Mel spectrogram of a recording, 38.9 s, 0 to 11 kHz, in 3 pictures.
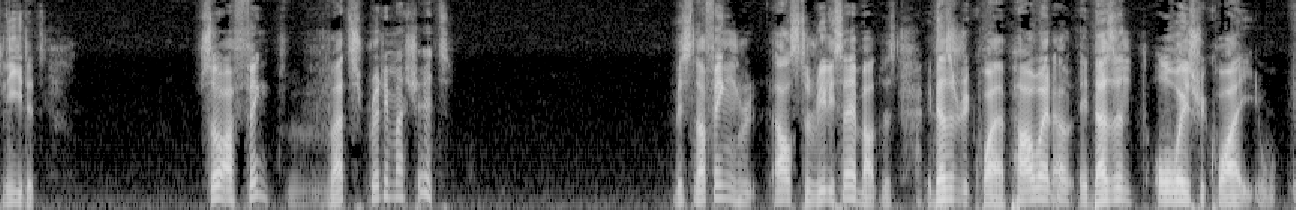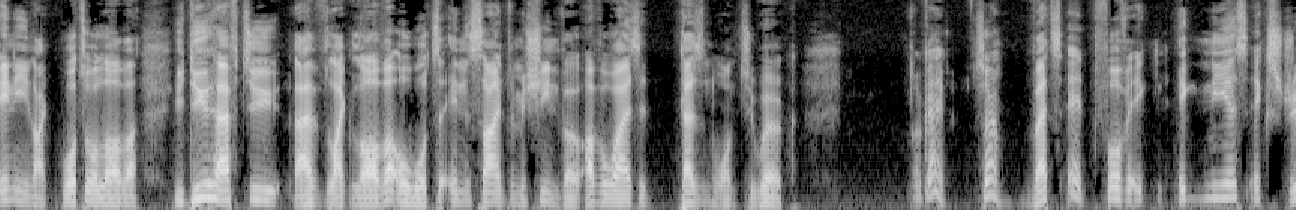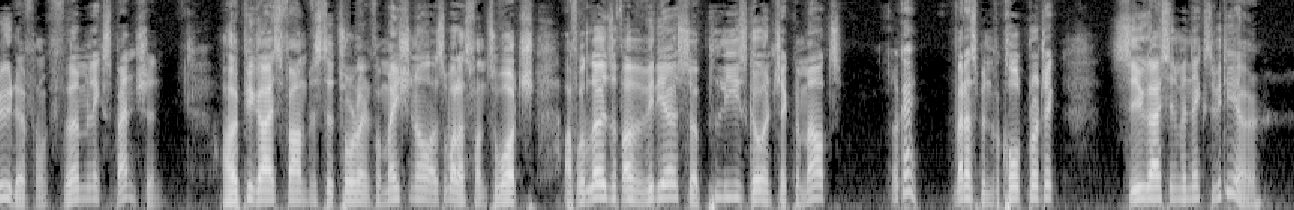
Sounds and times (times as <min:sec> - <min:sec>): Speech: 0:00.0 - 0:00.5, 0:02.0 - 0:04.6, 0:06.8 - 0:21.0, 0:22.1 - 0:27.6, 0:28.2 - 0:36.5, 0:37.1 - 0:38.6.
